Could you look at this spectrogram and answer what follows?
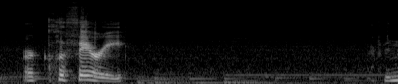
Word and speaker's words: Clefairy: And then Clarify or Clefairy. I've been mispronouncing it my entire life.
